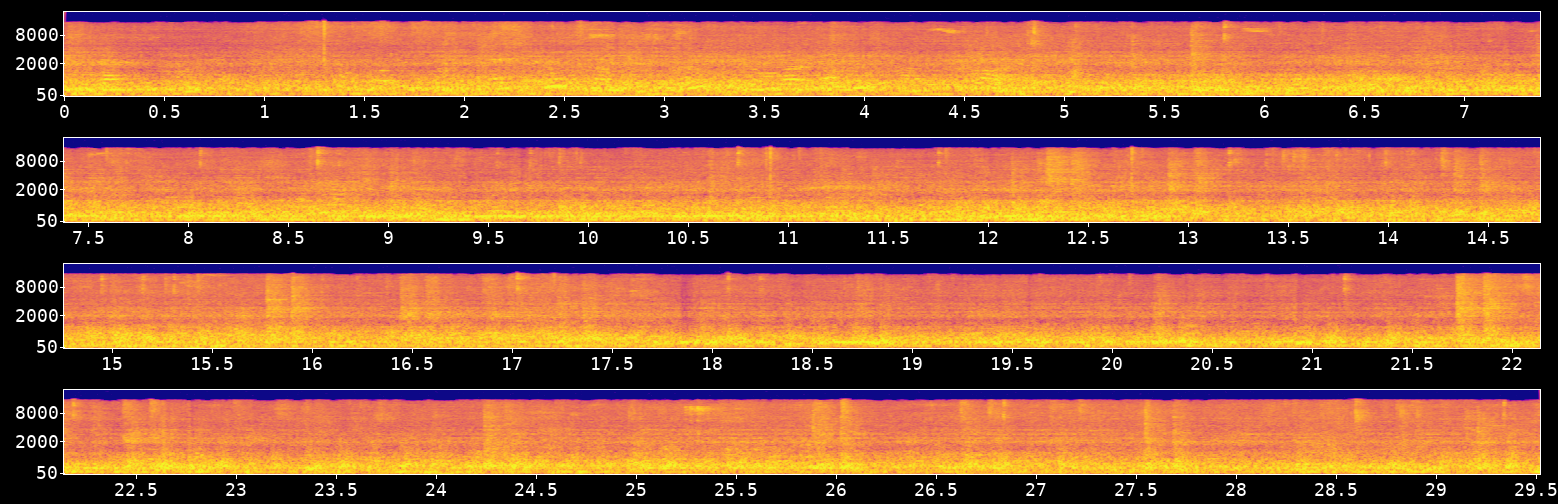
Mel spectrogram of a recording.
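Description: A train motor hums and rumbles steadily.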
